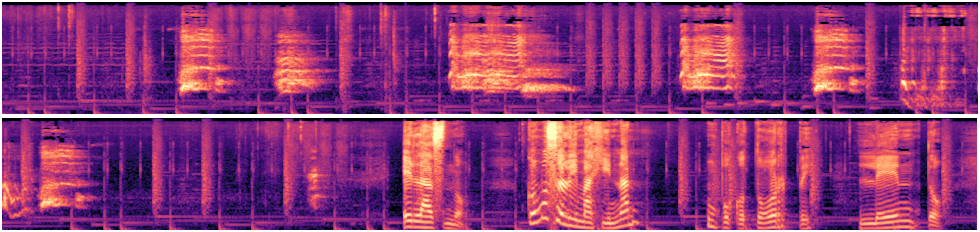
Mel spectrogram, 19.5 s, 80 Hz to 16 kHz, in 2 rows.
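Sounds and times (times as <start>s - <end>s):
fox giving harsh raspy screams and shrill yelping calls: 1.8s - 3.2s, 4.5s - 5.8s, 6.8s - 7.5s, 8.1s - 9.2s, 9.8s - 10.7s
speech: 13.8s - 16.2s, 16.8s - 19.3s.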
